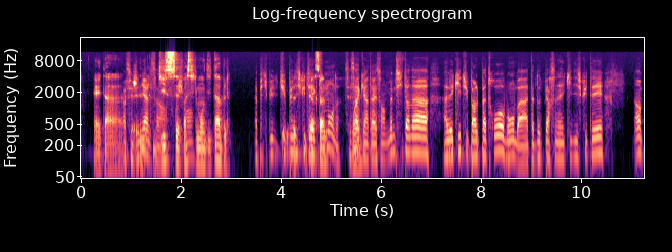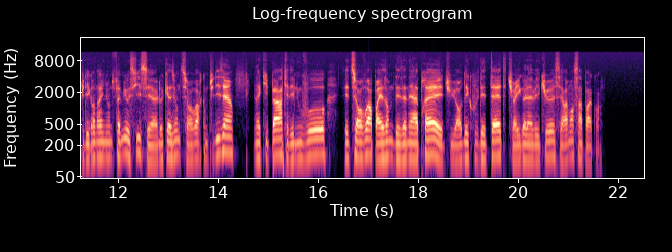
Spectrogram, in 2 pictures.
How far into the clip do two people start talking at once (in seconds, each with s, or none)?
0.8 s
